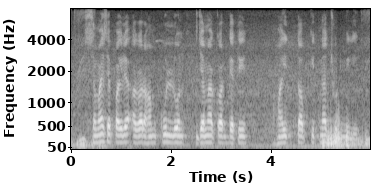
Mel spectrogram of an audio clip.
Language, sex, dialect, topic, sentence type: Bhojpuri, male, Western, banking, question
